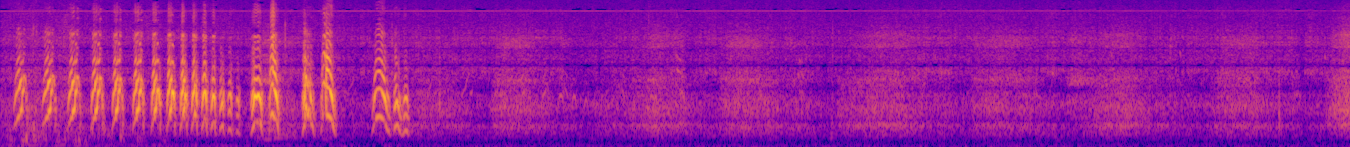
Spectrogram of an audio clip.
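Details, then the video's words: A snowcock at Gokyo Ri in Sagarmatha National Park, Nepal, gives a fast run of about fifteen cackling notes that speed up over three seconds, then a few louder, sharper notes, followed by faint wind. "The sound of snow chicken"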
